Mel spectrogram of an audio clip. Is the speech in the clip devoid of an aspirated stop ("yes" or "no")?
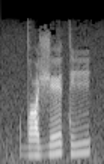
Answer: yes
